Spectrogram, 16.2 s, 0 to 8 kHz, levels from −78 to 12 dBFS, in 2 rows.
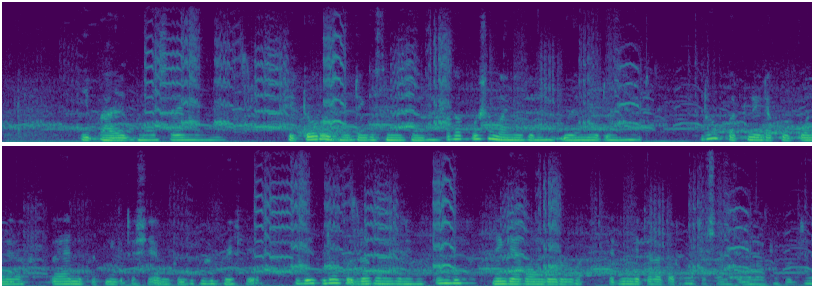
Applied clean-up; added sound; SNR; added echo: none; Bird; 10 dB; none.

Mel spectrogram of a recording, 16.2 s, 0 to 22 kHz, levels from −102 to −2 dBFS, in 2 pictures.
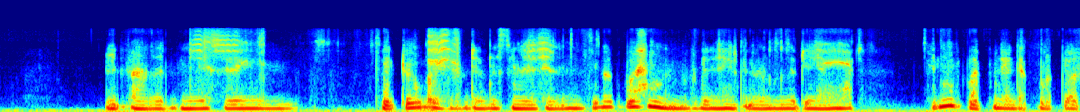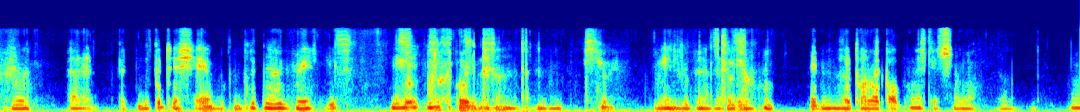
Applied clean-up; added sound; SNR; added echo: neural diffusion model UNIVERSE++.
